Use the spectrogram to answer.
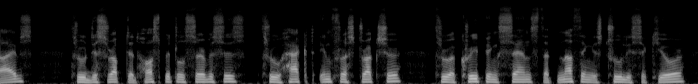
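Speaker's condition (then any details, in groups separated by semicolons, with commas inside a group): No condition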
